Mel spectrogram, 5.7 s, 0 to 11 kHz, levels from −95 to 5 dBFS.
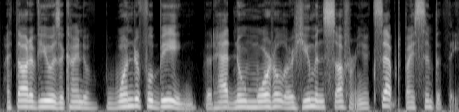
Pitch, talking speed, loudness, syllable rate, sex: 160 Hz, 210 wpm, -17 LUFS, 5.3 syllables/s, female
